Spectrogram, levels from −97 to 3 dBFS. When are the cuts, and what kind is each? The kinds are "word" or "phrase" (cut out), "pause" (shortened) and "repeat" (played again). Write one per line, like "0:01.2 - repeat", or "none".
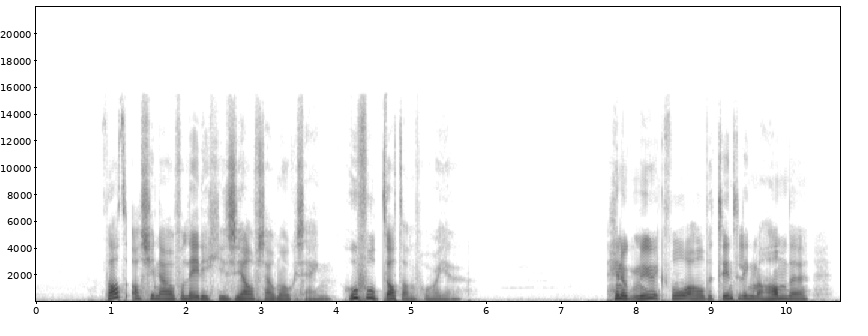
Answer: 0:04.0 - pause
